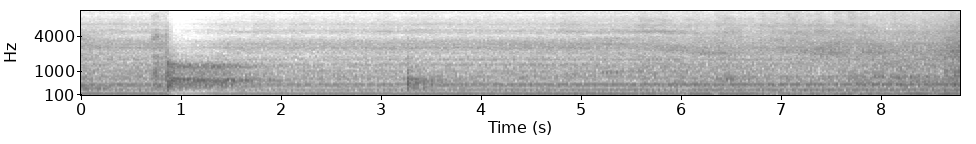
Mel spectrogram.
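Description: Earthquake shake table running with a steady low hum, as the simulated Hanshin-Awaji earthquake motion gets under way beneath a heavy server rack on seismic-isolation feet. A short sharp sound about a second in and a fainter click a little after three seconds, and a rising noise that builds toward the end as the shaking grows.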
